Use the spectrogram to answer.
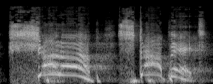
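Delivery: high-pitched angry cry; exasperated outburst. Real, not acted. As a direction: yell it in sheer exasperation.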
